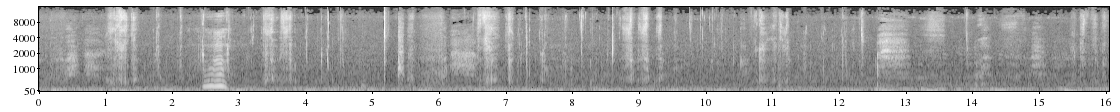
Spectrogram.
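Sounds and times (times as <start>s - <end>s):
person chewing open-mouthed: 0.8s - 12.6s, 13.4s - 14.2s, 15.4s - 16.0s
wet lip smacks: 1.0s - 5.7s, 6.5s - 12.5s, 15.5s - 16.0s.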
